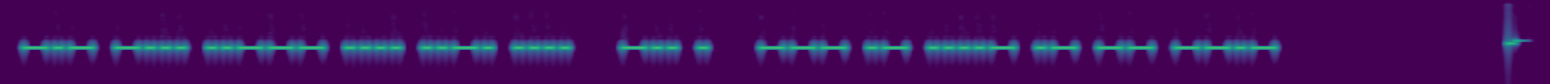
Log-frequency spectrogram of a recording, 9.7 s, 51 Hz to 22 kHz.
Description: Morse code, heard as a keyed tone, about 25 wpm, 700 Hz. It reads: KB2HFH DE OA4AMQ
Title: USA Callsign DE Callsign - 6 Characters - 25wpm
